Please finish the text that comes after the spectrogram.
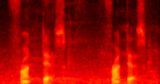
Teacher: Use a stop T for front. Do not release the sound.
